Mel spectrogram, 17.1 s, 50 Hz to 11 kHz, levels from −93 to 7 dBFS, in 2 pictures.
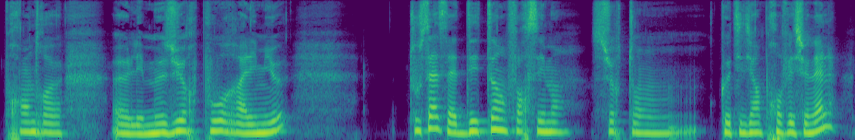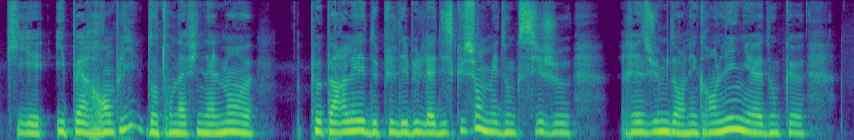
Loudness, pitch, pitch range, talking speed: -15 LUFS, 180 Hz, 170-195 Hz, 145 wpm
